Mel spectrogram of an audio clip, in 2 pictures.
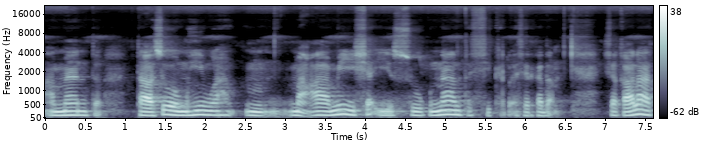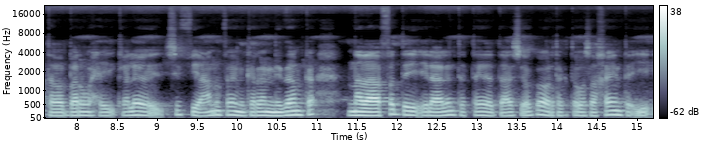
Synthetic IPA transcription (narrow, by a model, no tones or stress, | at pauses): nʔɐ̰maːnt̪ʰɔ̰ | t̪ʰaːsɪɔːmʊɦiːmɐɦ | mɑʕɑːmiːʃɐʔḭjɔ̰suːɡnaːnt̪ʰɐʃɪrkʰɐdɐ̰ʃɑqɑːlɐɦɐt̪ʰɐβɐbɐɾɐnwɑħɑjkʰɐlɛ̰sɪfiːʕɑnʊfahmɪkʰɐɾaːnːɪðaːmkʰɐnɐðaːfɐd̪ɐijʔɪlaːlɪnt̪ʰɐt̪ʰɐðɐt̪ʰaːsɪɔ̰ːkʰɐhɔrt̪ʰɐɡt̪ʰɐwɑsɐχɛjnt̪ʰɐ̰ḭj̰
